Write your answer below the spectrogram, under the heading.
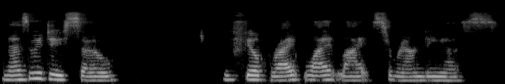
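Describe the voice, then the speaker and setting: A woman leading a guided meditation in a soothing style, speaking in short, unhurried phrases with long pauses. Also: medium pitch, flat delivery, darkish tone, poor audio.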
